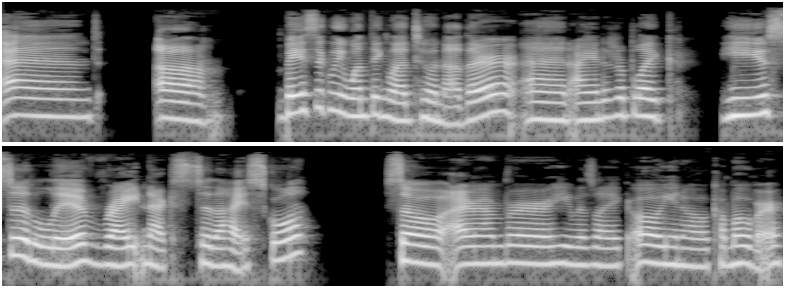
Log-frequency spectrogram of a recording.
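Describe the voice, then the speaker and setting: In a very clean recording with a silent background, a woman with an unremarkable speaking voice talks at a fairly slow pace, medium in pitch, with ordinary pitch variation. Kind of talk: casual chat. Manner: bantering, sarcastic.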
